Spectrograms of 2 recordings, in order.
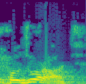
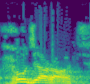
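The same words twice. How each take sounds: First: حجرات said hu-JU-rat, u after h and after j; حجرات pronounced hujurat, first and second letters with u; حجرات with the middle vowel rounded to u; damma on both. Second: حجرات said hu-JA-rat, open a after the j; حجرات pronounced hujarat, jim with fatha; حجرات with the middle letter opened to a. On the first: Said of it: "بضم الأول والثاني". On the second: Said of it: "بفتح الجيم". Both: Shown as a demonstration.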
